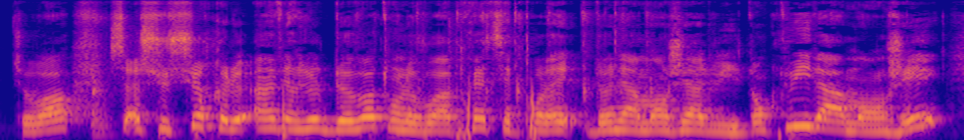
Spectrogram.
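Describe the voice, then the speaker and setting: A man's voice: sits high, rapid-fire, a little mellow. A French-speaking man giving a hands-on electronics repair lesson, explaining each measurement step by step and talking straight to the viewer, often repeating his key points.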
